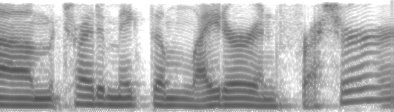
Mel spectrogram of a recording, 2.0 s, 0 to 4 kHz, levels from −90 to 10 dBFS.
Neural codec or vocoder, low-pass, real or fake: none; 3.6 kHz; real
